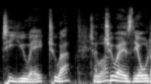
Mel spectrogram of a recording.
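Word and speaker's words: Tuath: is a a unique glass is called the to a glass a tu a th but you pronounce it like tu a to a to a is the old Irish word for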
